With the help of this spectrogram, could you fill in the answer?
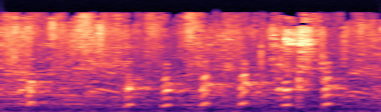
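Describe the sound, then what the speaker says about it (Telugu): Fighting roosters cluck in a quick repeated series of about eight short, loud, close calls over a steady background hum. "బెంగళూరు నుంచి తెప్పించిన పుంజులు చూసావు కదా, దాంతో పందానికి సిద్ధమేనా?"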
